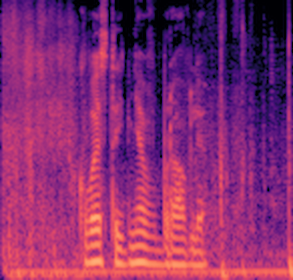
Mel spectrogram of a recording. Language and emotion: Russian, neutral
